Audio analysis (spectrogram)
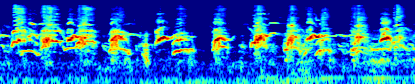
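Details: Five puppies, orphaned at six days old when dog thieves took their mother and now bottle-fed with milk, cry in high, wavering whimpers and yelps, about fifty bursts a minute in uneven overlapping calls.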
